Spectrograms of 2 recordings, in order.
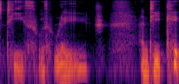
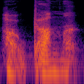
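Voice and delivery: lightly gasped exclamation; out-of-breath character voice; gasping. A narrator's reading. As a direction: gasp it out like a winded lizard. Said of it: "gasped Mister Lizard".

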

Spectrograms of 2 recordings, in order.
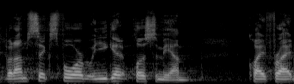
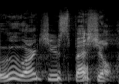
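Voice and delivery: mock-impressed, higher sarcastic jab; 6 semitones higher, 4 dB louder than usual. Preacher answering the entitled passenger, higher sarcastic mock awe. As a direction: tease him as if he's precious. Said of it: "I go".

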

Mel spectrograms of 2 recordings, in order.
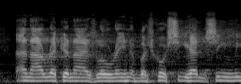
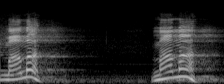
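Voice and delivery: high, raised call to an unconscious mother; calling to rouse; 8 semitones higher, 5 dB louder, slower than usual. Retold or imitated. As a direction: call out to wake her. Daughter calls to comatose mother.

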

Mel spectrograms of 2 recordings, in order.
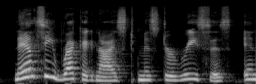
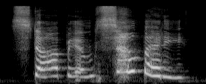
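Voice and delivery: very high cry for help; frightened plea; 10 semitones higher than usual. A narrator's reading. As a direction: plead in alarm for someone to step in. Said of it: "Bess trembled".

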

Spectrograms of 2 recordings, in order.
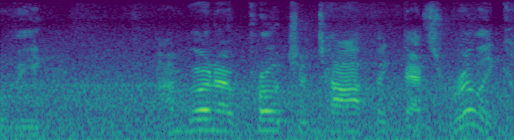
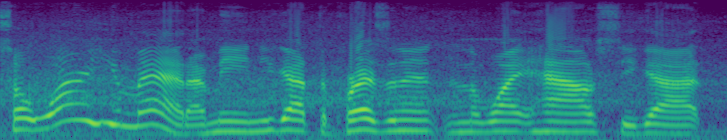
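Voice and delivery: insistent questioning; 4 semitones higher, 8 dB louder than usual. Acted. Interviewer presses him on his anger.

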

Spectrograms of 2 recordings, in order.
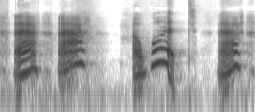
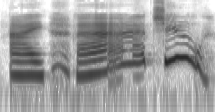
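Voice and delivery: acted sneeze; 3 semitones higher, 4 dB louder, slower than usual. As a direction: sneeze cuts the sentence off, hammed-up. Gerald sneezes mid-sentence.

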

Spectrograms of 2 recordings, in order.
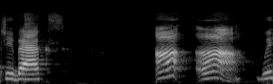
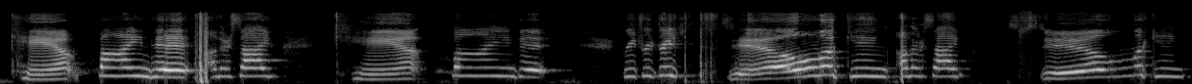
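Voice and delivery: slow searching; 6 semitones higher, slower than usual. Pretend. Pretend search for soap.

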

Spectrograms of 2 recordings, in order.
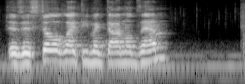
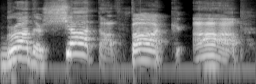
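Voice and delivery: slow, louder, each word stretched; drawn-out exasperated telling-off; 4 semitones higher, 4 dB louder, much slower than usual. Real, not acted. Vlogger tells his brother to shut up, slow exasperated. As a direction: snap at the noisy brother, fed up.

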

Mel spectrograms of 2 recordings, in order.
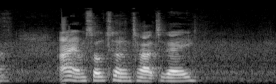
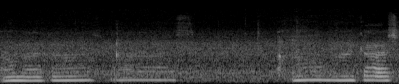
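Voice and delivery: soft, breathless oh my gosh; overwhelmed, almost under her breath; awed hush; 12 dB quieter, slower than usual. Real, not acted. Unboxing a gift box, she murmurs in quiet awe. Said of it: "I am so in awe of this box".

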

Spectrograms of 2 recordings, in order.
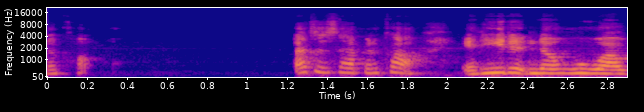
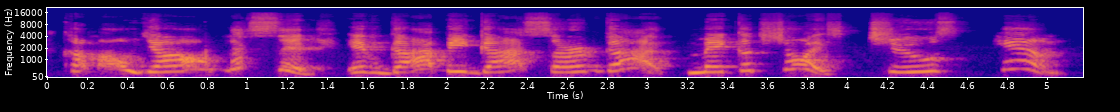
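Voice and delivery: high, urgent pulpit call to choose God; climbing fervent preacher cry; preaching at full force; 6 semitones higher, slower than usual. Acted. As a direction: lift it into a rousing altar call. Rising preacher's exhortation.

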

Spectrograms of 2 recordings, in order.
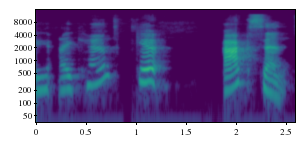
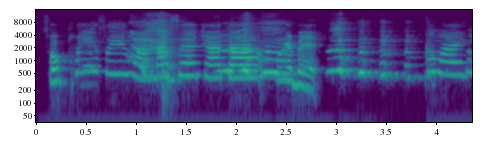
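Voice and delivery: very high puppet frog sign-off; high frog voicemail voice; Kermit the Frog; 12 semitones higher than usual. Acted. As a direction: sign off as a squeaky cartoon frog. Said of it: "all in a frog voice".

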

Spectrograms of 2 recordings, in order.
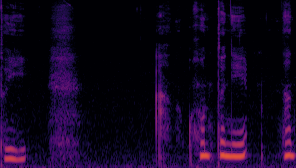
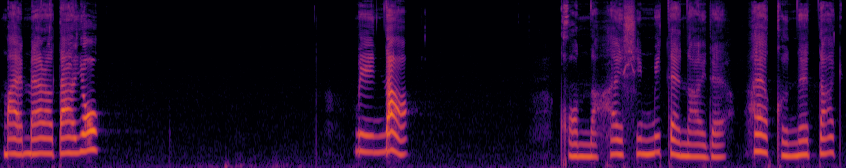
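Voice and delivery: higher, louder cute cartoon voice; My Melody impression; 4 semitones higher, 6 dB louder than usual. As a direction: play the sleepy cute mascot telling fans to go to bed. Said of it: "似てる？".

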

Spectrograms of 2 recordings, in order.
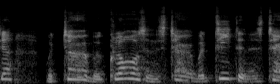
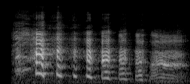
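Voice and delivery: high gleeful giggle; a little triumphant laugh; mouse giggle; 10 semitones higher, 7 dB louder than usual. Acted. Mouse laughs at the fleeing fox.

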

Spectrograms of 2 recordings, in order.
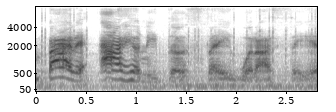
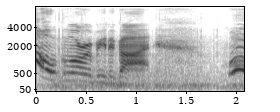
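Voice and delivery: usual speaking voice

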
